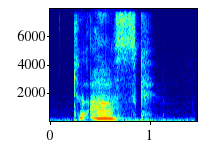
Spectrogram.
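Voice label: "ask", British English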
